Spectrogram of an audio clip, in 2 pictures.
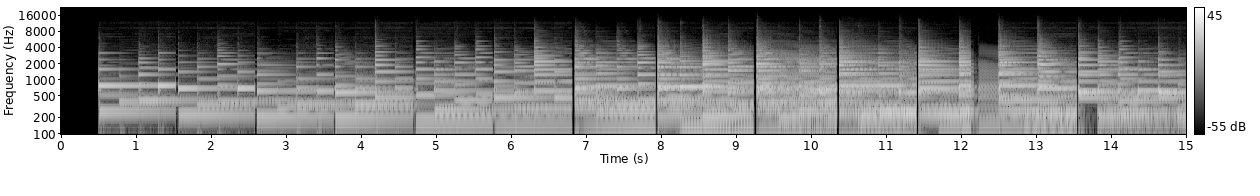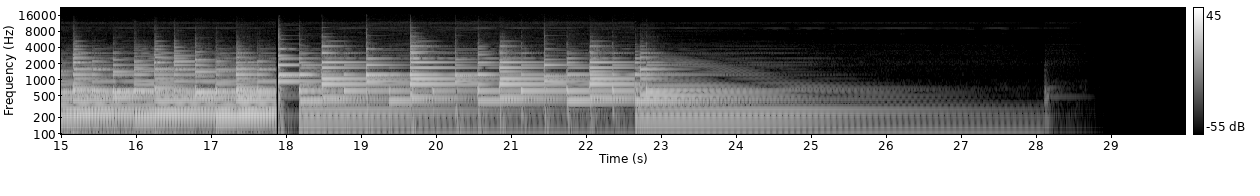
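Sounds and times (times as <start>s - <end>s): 
electric piano: 0.5s - 28.2s.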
